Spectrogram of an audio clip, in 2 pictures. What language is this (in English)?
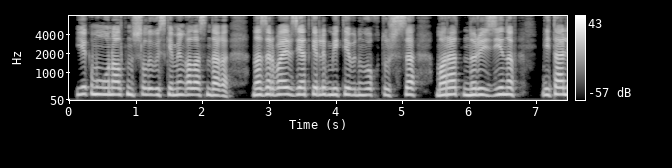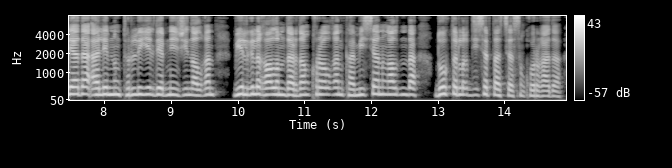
Kazakh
